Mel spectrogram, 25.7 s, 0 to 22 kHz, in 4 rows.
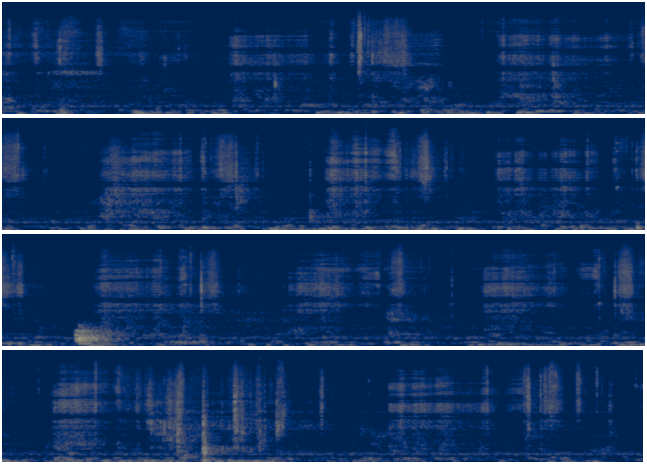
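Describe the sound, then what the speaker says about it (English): Scissors cut curving lines through material for a wreath base in soft, repeated snipping and rustling strokes, quiet and close, with no voices. "Cut sort of 4 or 5 centimetre long curves."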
